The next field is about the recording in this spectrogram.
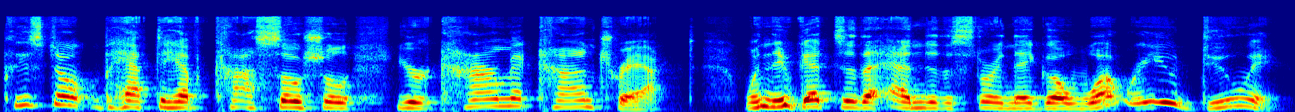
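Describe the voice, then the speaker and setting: Playful, animated woman podcast host. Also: on the high side, normal speed. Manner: animated, playful, preachy, acts out voices in her stories. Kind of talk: casual podcast conversation.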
